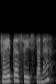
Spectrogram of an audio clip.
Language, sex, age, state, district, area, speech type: Tamil, female, 18-30, Tamil Nadu, Thanjavur, rural, conversation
